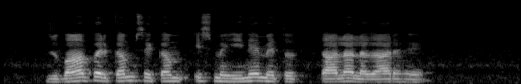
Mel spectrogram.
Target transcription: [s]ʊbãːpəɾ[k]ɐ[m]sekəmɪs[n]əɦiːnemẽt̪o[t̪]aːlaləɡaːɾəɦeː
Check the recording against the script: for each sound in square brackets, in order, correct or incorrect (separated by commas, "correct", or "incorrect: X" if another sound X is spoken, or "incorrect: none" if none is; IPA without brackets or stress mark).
incorrect: z, correct, correct, incorrect: m, correct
